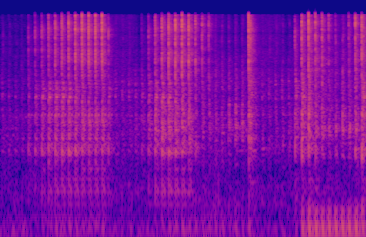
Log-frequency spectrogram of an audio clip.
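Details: Percussive chiropractic adjusting instrument on the upper back of a seated male patient with prior knee surgery and asthma: rapid mechanical buzzing taps, about four per second, in short bursts.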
